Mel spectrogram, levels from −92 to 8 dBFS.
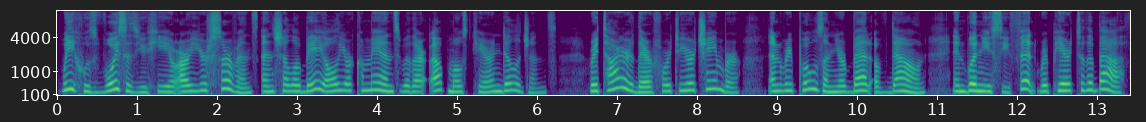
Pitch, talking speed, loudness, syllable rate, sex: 245 Hz, 185 wpm, -22 LUFS, 4.9 syllables/s, female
